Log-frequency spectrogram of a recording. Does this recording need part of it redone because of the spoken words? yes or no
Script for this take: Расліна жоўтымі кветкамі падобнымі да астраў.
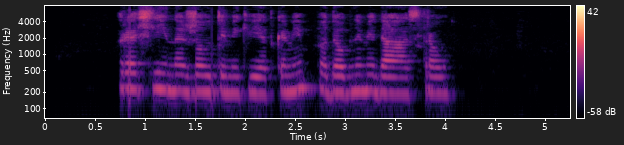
yes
